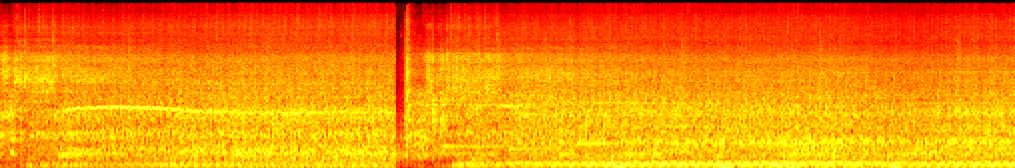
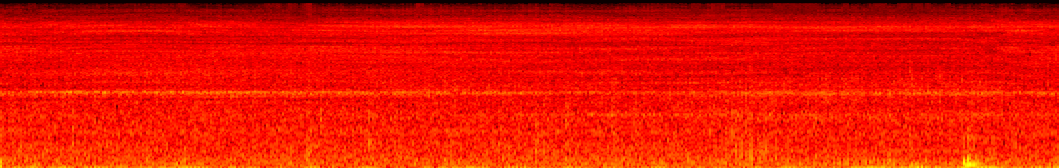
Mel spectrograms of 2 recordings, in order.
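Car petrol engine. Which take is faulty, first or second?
second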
